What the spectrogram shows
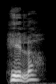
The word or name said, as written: heller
